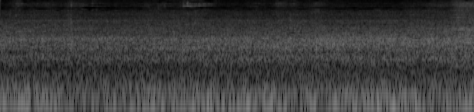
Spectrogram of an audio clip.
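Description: Steady low rumble of road traffic from a busy nearby road, with no distinct events.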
